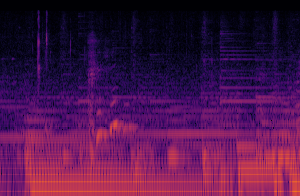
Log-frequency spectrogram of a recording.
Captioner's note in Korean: 웃음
